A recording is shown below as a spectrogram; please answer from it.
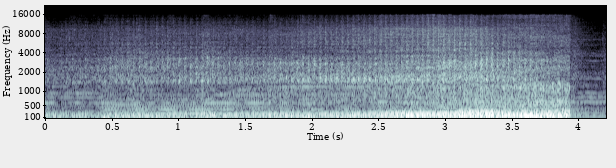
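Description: The 7 hp engine of the Vebr Huge mini tracked ATV running as the machine drives along, growing steadily louder and then cutting off abruptly.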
